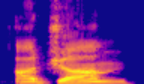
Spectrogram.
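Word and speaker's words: อาจารย์: So acharya, we get the word ajan, as a respectful term of address to a senior monk, is ajan. That's the same word, acharya, means teacher. So it's just the Thai pronunciation of the Sanskrit acharya or the Pali acharya.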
